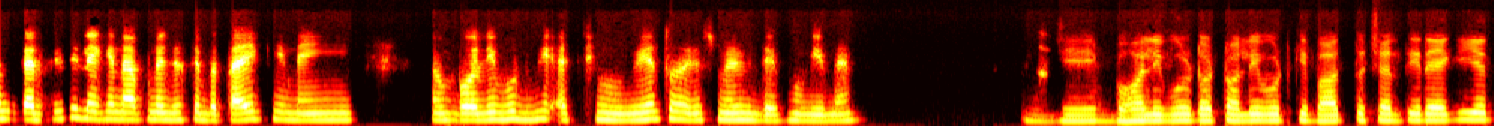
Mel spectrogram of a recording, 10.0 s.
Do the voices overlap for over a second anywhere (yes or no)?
no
